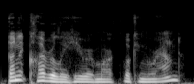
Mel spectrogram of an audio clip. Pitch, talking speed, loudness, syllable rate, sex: 135 Hz, 215 wpm, -17 LUFS, 7.0 syllables/s, male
